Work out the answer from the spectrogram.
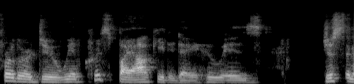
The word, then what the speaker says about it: Baiocchi: Baiocchi. Baiocchi.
